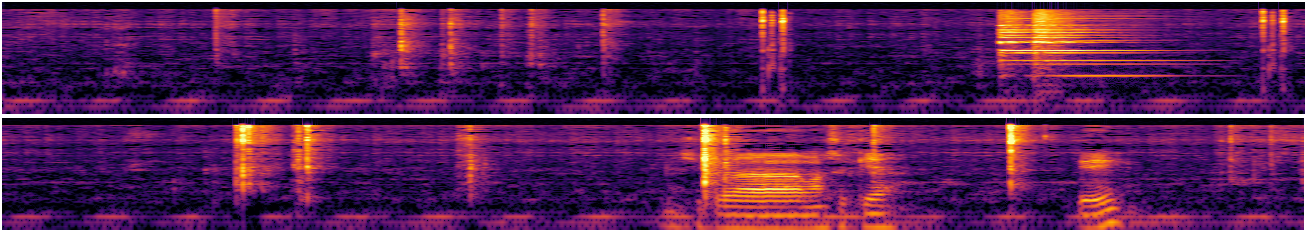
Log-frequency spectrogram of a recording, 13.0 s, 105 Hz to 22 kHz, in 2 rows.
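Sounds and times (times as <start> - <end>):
bright metallic ring: 5.0 - 6.2.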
